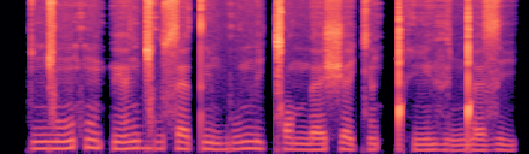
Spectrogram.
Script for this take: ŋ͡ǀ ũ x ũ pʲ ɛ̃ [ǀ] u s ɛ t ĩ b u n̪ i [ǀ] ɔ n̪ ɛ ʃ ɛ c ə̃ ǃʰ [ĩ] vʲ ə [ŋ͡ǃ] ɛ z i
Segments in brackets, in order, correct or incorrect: incorrect: ɡ͡ǀ, correct, correct, correct

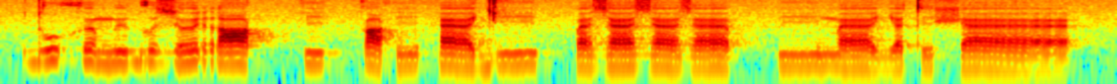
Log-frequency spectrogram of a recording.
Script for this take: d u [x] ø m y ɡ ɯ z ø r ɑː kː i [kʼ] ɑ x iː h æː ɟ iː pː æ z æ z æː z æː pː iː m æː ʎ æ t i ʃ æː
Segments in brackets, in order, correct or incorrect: correct, incorrect: kː

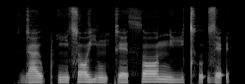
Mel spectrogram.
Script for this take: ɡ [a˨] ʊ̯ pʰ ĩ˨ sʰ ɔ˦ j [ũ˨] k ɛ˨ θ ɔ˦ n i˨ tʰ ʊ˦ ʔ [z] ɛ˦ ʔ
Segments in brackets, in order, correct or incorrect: correct, correct, correct

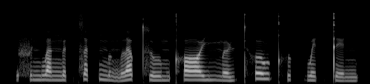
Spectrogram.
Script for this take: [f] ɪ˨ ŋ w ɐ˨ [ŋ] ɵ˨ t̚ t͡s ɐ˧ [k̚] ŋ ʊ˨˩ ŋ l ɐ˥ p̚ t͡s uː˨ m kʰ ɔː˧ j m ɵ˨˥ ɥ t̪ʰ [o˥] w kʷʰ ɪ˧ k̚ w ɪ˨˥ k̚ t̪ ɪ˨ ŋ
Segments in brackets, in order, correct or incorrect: correct, correct, correct, correct

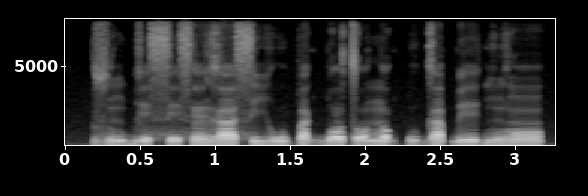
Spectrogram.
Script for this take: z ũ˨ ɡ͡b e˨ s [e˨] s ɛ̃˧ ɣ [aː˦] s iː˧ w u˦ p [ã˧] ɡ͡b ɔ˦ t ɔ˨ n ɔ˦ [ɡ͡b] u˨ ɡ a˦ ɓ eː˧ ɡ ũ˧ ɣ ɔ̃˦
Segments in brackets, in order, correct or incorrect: correct, incorrect: aː˧, incorrect: a˧, incorrect: k͡p

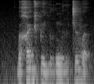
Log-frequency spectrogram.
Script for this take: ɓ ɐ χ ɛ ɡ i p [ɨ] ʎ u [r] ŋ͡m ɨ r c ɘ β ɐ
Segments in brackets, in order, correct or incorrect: incorrect: e, correct

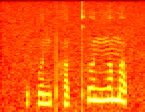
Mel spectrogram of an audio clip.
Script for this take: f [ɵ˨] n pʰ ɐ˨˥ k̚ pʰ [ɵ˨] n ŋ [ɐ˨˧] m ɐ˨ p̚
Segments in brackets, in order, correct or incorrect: incorrect: ɵ˧, incorrect: ɵ˥, incorrect: ɐ˥

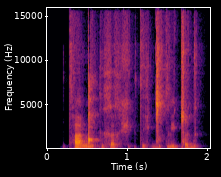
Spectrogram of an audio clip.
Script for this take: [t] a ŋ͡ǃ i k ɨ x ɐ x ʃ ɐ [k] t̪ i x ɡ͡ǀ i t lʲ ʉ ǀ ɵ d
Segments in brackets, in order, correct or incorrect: incorrect: t̪ʰ, correct

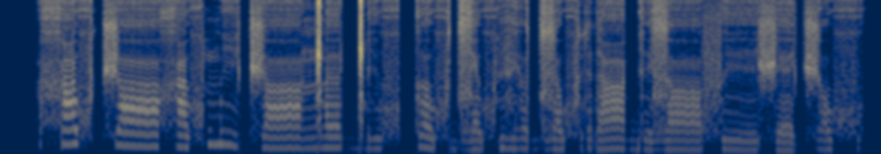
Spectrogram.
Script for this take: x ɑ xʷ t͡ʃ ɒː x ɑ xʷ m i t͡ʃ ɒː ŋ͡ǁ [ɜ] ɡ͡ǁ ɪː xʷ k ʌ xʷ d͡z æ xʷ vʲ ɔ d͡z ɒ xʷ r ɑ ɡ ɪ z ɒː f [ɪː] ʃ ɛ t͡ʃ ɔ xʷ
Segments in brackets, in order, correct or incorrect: correct, correct

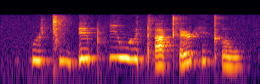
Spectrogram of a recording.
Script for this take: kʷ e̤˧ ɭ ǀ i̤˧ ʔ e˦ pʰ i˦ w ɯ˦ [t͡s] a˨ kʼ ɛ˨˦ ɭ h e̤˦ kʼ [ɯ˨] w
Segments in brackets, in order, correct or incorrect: incorrect: tʼ, incorrect: ɤ˨

